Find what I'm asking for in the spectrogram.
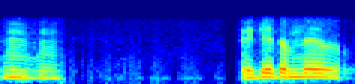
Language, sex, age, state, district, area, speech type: Gujarati, male, 18-30, Gujarat, Ahmedabad, urban, conversation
